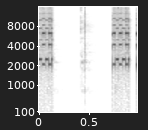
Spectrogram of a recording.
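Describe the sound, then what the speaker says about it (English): A cell phone ringtone plays in the Persona 4 Golden video game, bright electronic tones repeating in short bursts with brief gaps, loud and clean with no talking. "Cell phone is ringing."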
